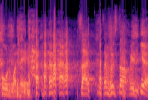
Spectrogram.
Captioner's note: both laugh; laughs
